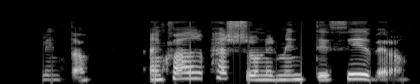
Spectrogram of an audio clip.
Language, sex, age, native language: Icelandic, female, 11, Icelandic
